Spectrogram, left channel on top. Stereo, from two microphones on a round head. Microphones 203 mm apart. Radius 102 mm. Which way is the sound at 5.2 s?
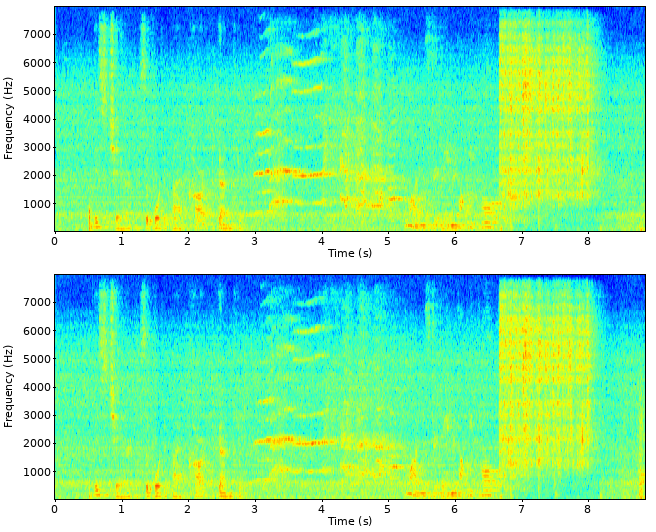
5° right (ahead or behind).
